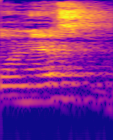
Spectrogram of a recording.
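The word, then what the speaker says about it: honest: ऐसे लिखा ऑनेस्ट बॉय, ऑनेस्ट बॉय बोलेंगे एन ऑनेस्ट बॉय, एक ईमानदार लड़का, तो वह एन ऑनेस्ट बॉय।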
